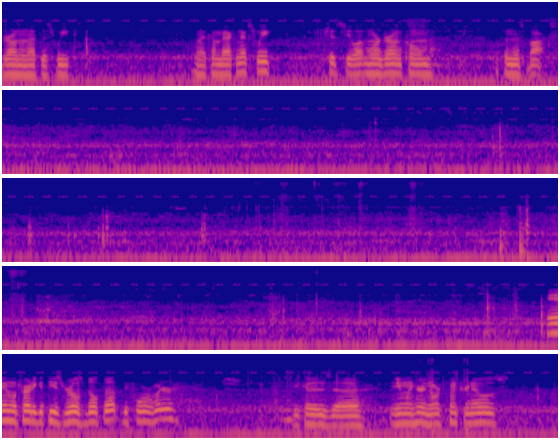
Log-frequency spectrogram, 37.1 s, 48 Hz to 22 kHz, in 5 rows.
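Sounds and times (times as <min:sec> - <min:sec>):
bees buzzing faintly: 0:00.0 - 0:37.0.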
